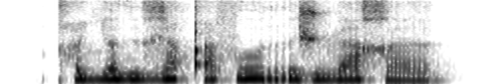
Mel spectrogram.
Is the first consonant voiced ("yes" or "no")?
no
